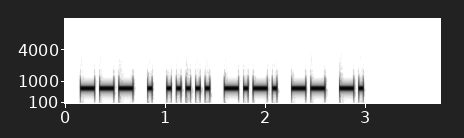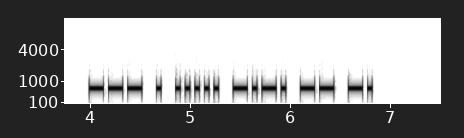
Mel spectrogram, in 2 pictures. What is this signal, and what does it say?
Morse code, heard as a keyed tone, about 25 wpm, 700 Hz. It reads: OE5CMN OE5CMN
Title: DXCC-100 Call Signs - 6 Characters - Repeated 2x - 25wpm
